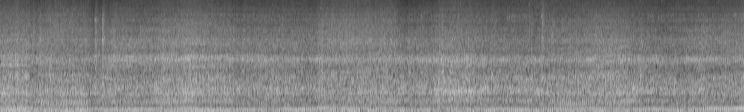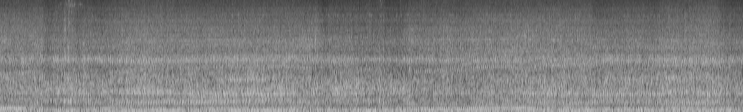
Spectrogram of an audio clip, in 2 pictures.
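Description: Yamaha motorcycle engine running at low road speed on a winding climb, its pitch rising and falling repeatedly with the throttle, over a steady rush of wind and road noise on the helmet-height camera.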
